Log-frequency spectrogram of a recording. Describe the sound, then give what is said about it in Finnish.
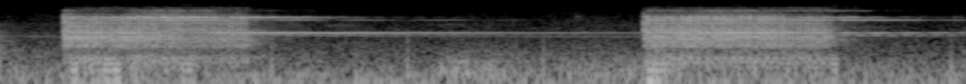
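A telephone rings twice, each bright electronic trill lasting about a second with a pause between, loud over a quiet background. “Nyt soittaa.”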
